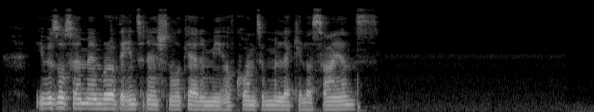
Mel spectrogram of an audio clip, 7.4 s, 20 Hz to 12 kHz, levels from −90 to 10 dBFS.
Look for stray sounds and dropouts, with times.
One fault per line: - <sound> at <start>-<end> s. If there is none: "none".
none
